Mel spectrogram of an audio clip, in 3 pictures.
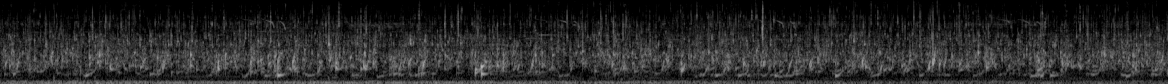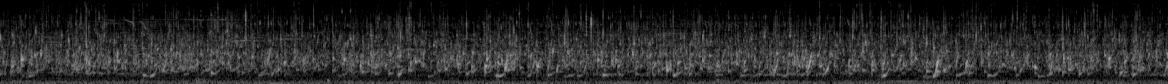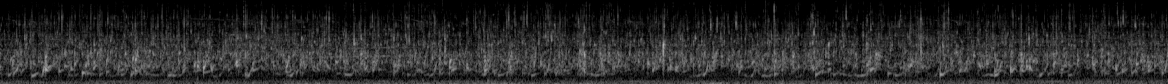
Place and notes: Walhain, Belgique - The river Orne
Recording of the river Orne, in a pastoral scenery. The Sart stream and the camping d'Alvaux ambience.
Recorded with Audioatalia microphones in front of the water.
Walhain, Belgium, 10 April, 16:30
